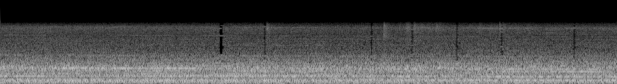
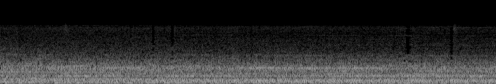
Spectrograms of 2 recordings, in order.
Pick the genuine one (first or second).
first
